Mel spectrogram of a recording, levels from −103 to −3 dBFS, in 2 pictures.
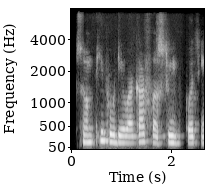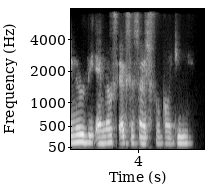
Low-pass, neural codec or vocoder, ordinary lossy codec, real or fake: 7.2 kHz; codec, 16 kHz, 1 kbps, X-Codec, HuBERT features, trained on balanced general audio; AAC, 32 kbps; fake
